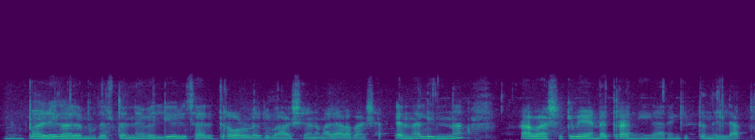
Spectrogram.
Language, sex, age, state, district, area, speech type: Malayalam, female, 18-30, Kerala, Kozhikode, rural, spontaneous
